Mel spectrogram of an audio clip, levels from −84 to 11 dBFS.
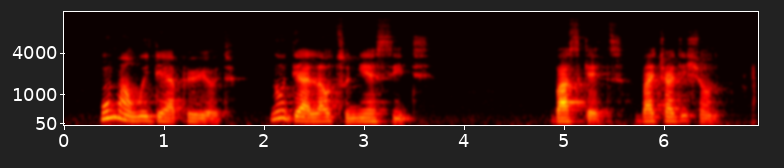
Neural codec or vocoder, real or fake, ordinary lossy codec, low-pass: none; real; none; 14.4 kHz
